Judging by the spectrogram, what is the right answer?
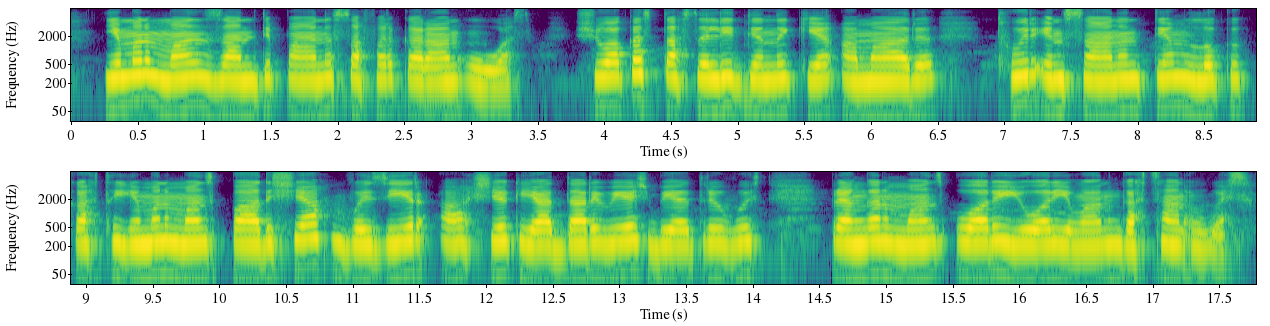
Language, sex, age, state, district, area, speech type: Kashmiri, female, 30-45, Jammu and Kashmir, Kulgam, rural, spontaneous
